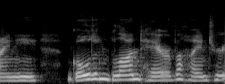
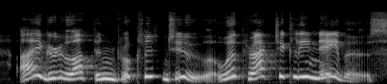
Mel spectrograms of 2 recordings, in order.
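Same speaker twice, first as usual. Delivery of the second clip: posh rich-lady voice, pitched up; 7 semitones higher than usual. Missus Winchester, beaming at the housekeeper applicant, in a rich person voice. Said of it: "that's just my default rich person voice".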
